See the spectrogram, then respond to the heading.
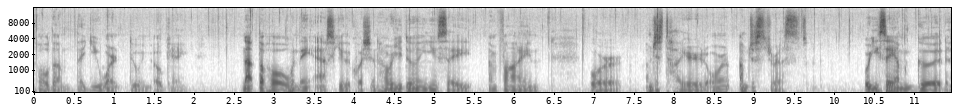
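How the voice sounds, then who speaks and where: A man's very deep, low voice comes through noticeable background noise. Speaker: podcast host. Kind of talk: podcast monologue.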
